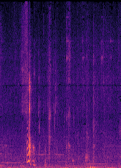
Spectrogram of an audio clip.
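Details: Corgi puppies, three weeks old, in a puppy fight; a brief high yelp stands out once, then softer scuffling noises and low background hum in an indoor setting.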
